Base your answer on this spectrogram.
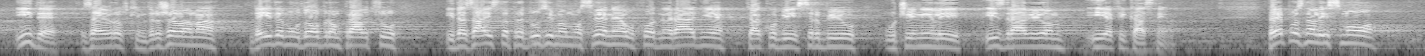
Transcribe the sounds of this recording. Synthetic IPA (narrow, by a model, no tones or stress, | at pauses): id̪e̞ | zae̞vɾo̞pskimd̪r̩ʒaʋama | d̪aid̪e̞mo̞ud̪o̞bɾo̞mpɾaːʋt̪su | id̪azajist̪apɾe̞d̪uzimamo̞sʋe̞ne̞opxo̞d̪ne̞ɾaːd̪ɲe̞kako̞bisr̩biju | ut͡ʃinili | izd̪ɾaʋijo̞mie̞fika̰snḭjo̰m | pɾe̞po̞znalismo̞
